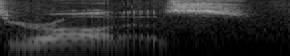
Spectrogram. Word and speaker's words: Uranus: Yeah, that's how you pronounce Uranus.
